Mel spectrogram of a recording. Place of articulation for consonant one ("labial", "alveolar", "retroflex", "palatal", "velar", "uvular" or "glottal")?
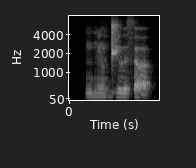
labial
